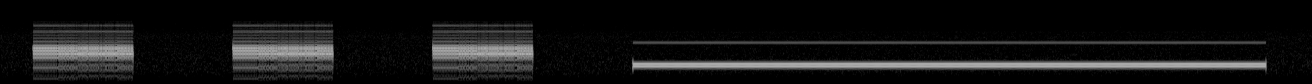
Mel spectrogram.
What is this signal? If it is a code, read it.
Emergency Alert System (SAME) tones (header bursts, then the 853 and 960 Hz attention tone), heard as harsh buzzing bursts, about 520.83 baud.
